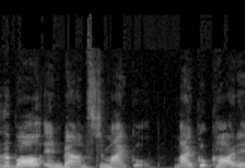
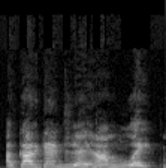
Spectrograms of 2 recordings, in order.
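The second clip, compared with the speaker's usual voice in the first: yelling back; 4 semitones higher, 6 dB louder than usual. A narrator's reading. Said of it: "Michael yelled back".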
